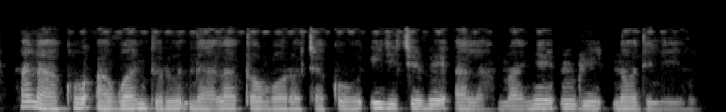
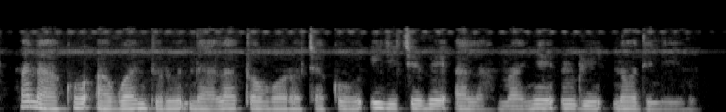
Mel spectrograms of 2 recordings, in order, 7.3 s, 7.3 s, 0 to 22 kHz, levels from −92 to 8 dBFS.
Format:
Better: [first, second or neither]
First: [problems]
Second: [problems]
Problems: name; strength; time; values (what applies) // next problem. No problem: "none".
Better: second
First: noise reduction (neural mask model Resemble Enhance denoiser)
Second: none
